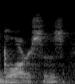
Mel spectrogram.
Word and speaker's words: Glarses: It's pronounced Glarses, and spelled that way.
